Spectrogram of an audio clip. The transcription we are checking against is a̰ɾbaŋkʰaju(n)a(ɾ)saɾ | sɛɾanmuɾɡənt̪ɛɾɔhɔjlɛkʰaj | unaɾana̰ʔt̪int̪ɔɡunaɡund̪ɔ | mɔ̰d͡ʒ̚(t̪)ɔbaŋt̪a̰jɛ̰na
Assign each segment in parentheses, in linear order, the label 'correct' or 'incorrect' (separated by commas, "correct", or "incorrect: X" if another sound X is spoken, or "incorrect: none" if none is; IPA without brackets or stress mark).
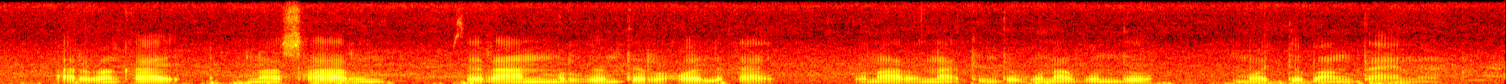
correct, incorrect: none, incorrect: d̪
